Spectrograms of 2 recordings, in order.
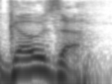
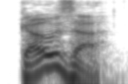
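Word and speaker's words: Gose: of oh do tell it's called a goza goza goza exactly it's actually it's spelled go o e it's a German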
